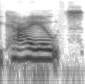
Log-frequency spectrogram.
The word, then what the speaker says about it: coyote: i got star nasty coyotes no it's coyote it's a spanish word i've got a friend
